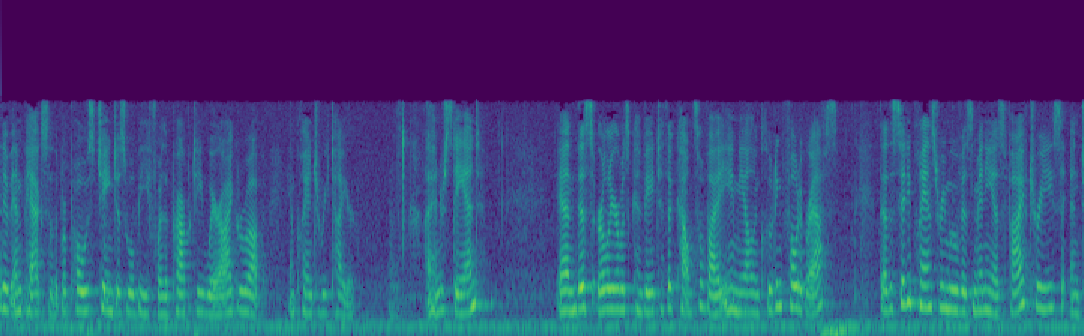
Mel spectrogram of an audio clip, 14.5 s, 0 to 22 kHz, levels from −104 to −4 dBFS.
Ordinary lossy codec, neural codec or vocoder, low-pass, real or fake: MP3, 48 kbps; none; 7.2 kHz; real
